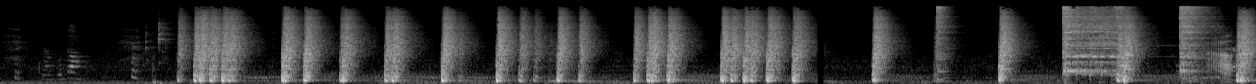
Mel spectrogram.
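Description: A young drum student hits an acoustic drum kit with sticks in uneven single strokes, about two a second, starting a couple of seconds in. Each hit rings out. Near the end the strokes come quicker and bunch together.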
